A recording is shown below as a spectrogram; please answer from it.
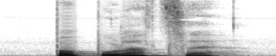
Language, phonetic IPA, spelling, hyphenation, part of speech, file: Czech, [ˈpopulat͡sɛ], populace, po‧pu‧la‧ce, noun, Cs-populace.ogg
- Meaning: population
